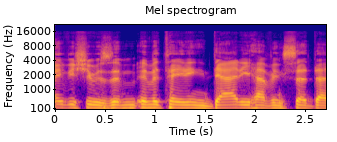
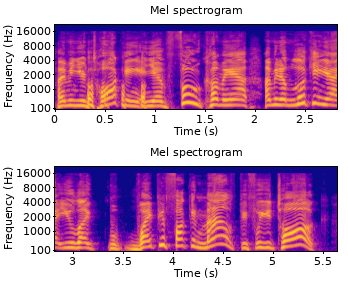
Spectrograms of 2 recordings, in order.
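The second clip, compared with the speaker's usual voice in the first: high, incredulous nagging; scolding wife; 10 semitones higher than usual. Retold or imitated. Wife telling husband off about food on his lips, scolding. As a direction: needle him in a higher voice. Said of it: "She goes".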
